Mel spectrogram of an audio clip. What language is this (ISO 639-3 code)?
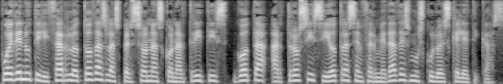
spa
